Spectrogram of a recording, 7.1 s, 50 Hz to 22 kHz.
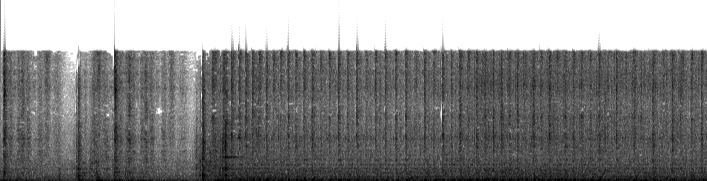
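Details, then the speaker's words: Suzuki DF2.5 2.5 HP outboard tested in the water after a no-start fix, fuel valve and tank vent open; after a couple of pulls it settles into a steady, even putter. It runs normally. "The engine is in the water to test it, now I have to open the gas valve you will see how it starts, pull the throttle bar open the gas tank vent"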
